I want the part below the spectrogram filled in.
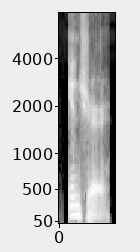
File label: "injure", American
